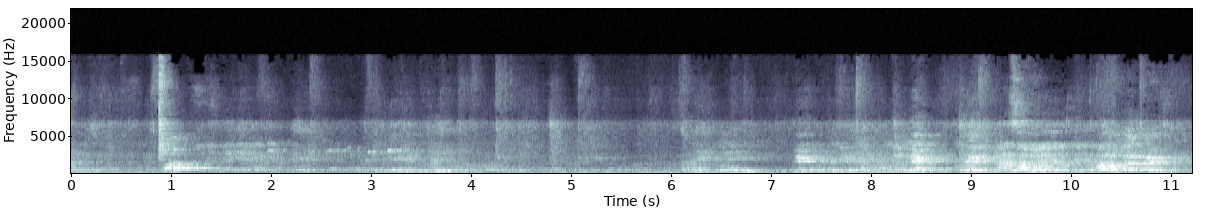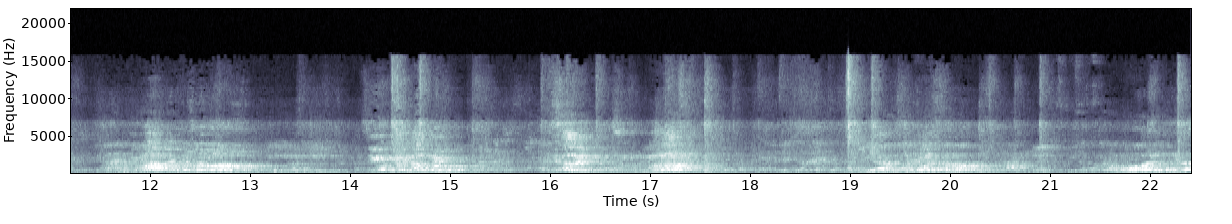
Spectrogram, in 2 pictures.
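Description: Boxing gloves thud as punches land.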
